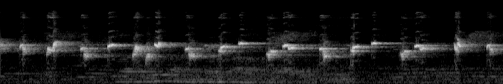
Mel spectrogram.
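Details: Long, rapid song of a sooty-headed bulbul: bright, bubbly chirps sliding up and down, following one another almost without gaps.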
